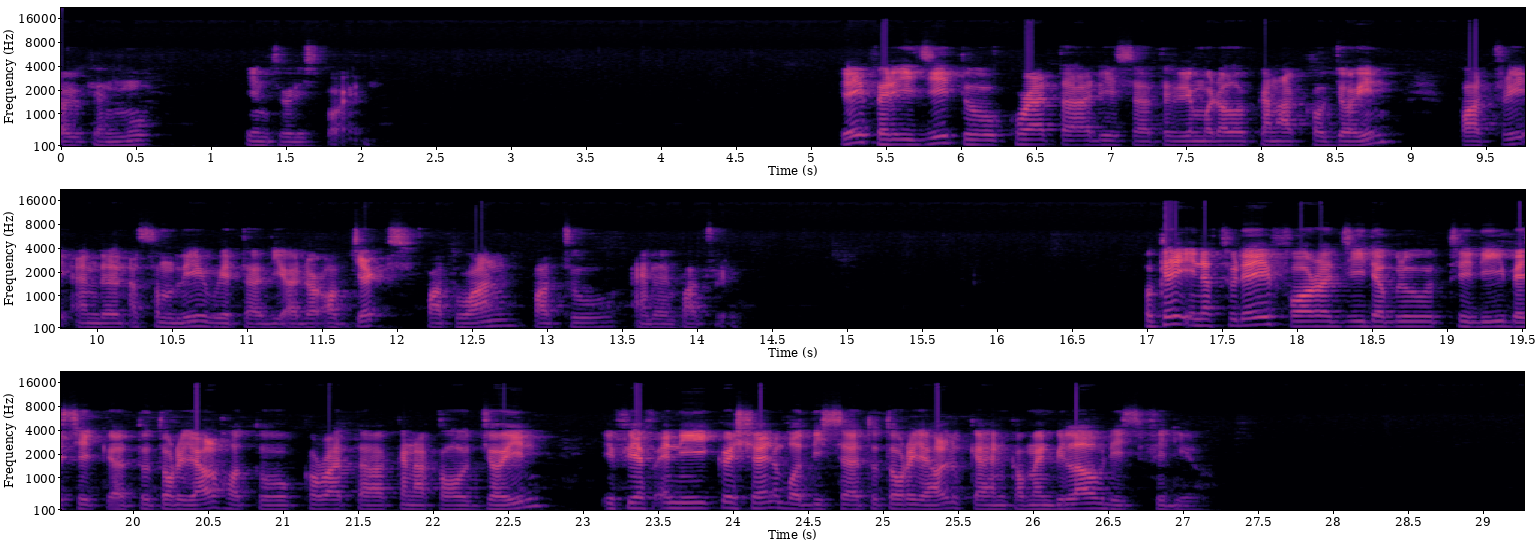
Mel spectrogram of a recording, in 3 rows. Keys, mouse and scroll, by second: 3.8 right click, 7.4-7.8 scroll up 1, 8.5 right click, 29.2 alt+Num_Lock.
